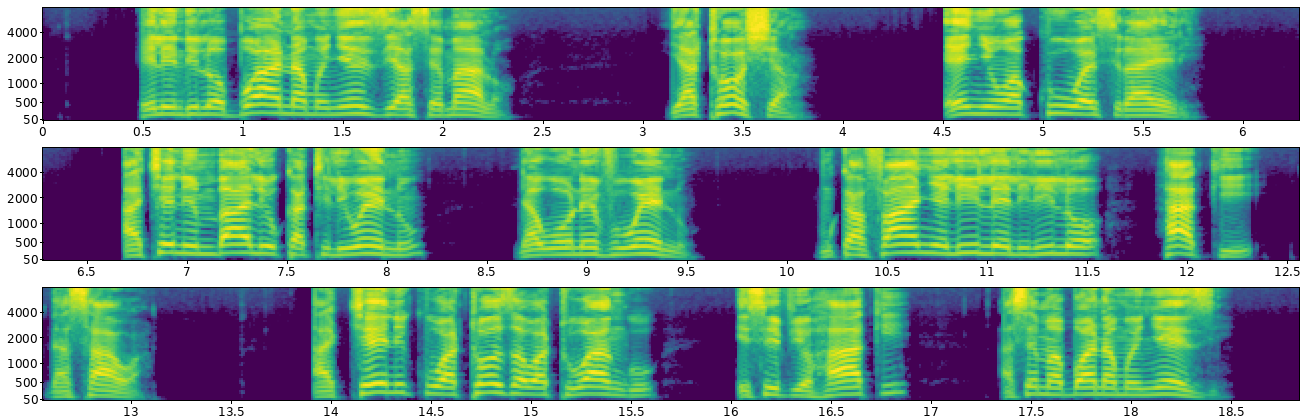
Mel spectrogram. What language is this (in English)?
Swahili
